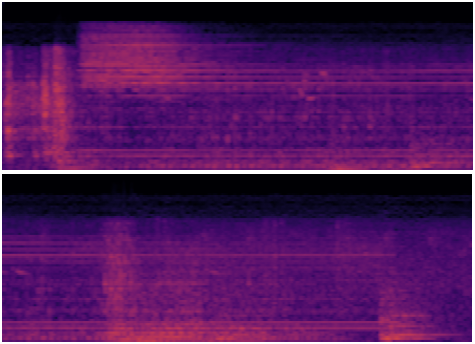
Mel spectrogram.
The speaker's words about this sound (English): That's supposed to incriminate me, huh? The car starts and stops, and that really does it, huh? Really does it.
